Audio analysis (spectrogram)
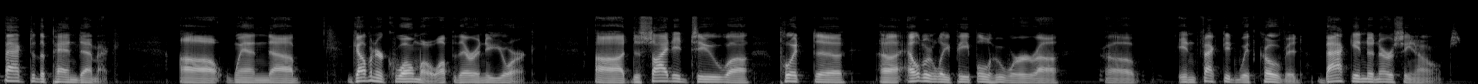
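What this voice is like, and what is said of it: Strained, failing voice. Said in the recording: “my vocal cords are giving out on me today ... lose my voice”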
